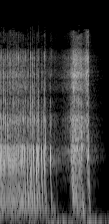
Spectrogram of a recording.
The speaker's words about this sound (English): Dude, that air raid siren fart was very, just... Like, yeah. That's the best one.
